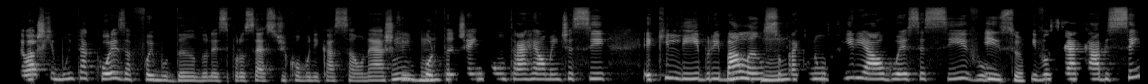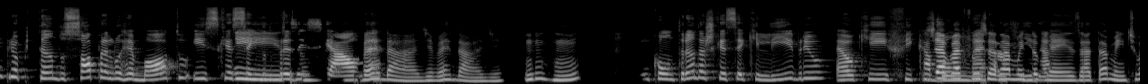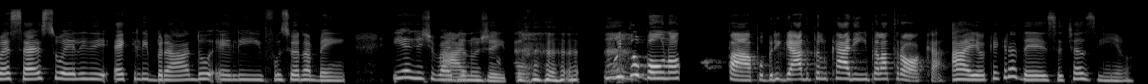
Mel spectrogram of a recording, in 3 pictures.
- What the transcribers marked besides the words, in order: giggle
- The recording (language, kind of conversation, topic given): Portuguese, podcast, Como lidar com o excesso de telas e redes sociais?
